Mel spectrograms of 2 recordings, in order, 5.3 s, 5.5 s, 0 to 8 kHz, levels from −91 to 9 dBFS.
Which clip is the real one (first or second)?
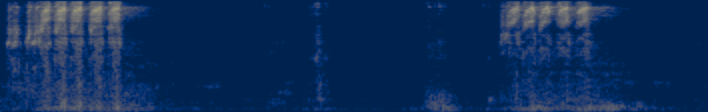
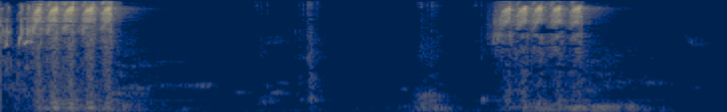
second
